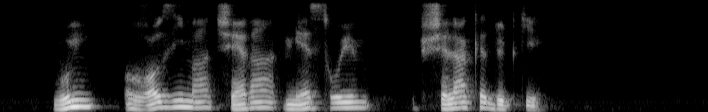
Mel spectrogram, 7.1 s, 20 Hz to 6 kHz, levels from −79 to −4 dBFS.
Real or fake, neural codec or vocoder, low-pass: fake; autoencoder, 48 kHz, 32 numbers a frame, DAC-VAE, trained on Japanese speech; 5.4 kHz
